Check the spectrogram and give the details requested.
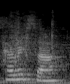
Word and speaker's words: harissa: they are m s how do you say that word harassing chicken bites harissa yeah try one which is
